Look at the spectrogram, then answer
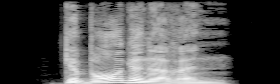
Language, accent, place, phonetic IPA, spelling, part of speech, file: German, Germany, Berlin, [ɡəˈbɔʁɡənəʁən], geborgeneren, adjective, De-geborgeneren.ogg
- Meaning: inflection of geborgen: 1. strong genitive masculine/neuter singular comparative degree 2. weak/mixed genitive/dative all-gender singular comparative degree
